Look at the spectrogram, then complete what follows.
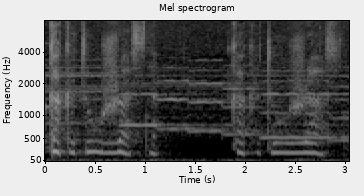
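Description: An actress playing a tiny, sensitive, polite male ship's doctor in a radio play, expressive and plaintive. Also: medium pitch, moderate pace, faint music behind, lightly acted. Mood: troubled, hurt. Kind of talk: Russian radio play acting.

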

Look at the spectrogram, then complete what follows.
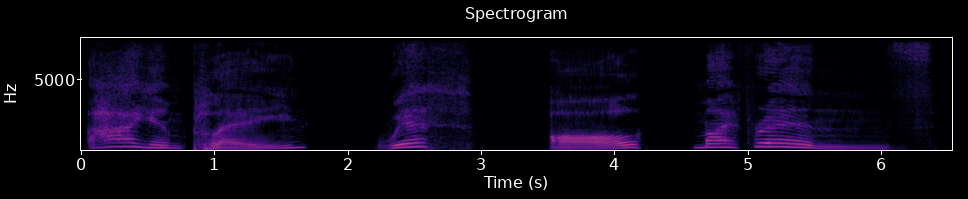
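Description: A storyteller reading a children's read-along story in deliberate, sing-song phrases with pauses. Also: medium pitch, huge pitch swings, no echo, studio quality. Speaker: read-aloud narrator.

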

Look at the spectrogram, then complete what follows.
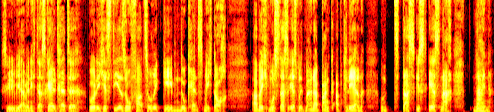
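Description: A man's voice: sits low, normal speed, fairly bright tone, no room sound, studio quality. A man voicing a weary, cornered husband who reasons defensively and with controlled restraint in an audiobook. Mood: placating. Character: weary, cornered husband, stubbornly unimpressed, placating. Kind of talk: audiobook character dialogue.

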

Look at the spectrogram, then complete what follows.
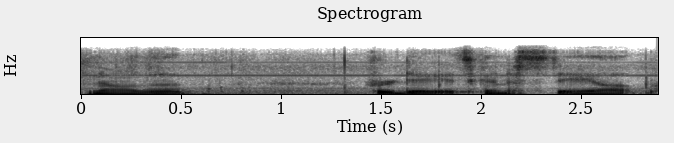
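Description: Guy mumbling to himself while fiddling with buttons, gravelly low voice, flat delivery, dull lo-fi camera audio w faint hum. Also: unhurried. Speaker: hobbyist setting up a device. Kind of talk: off-the-cuff thinking aloud. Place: indoors at a desk.

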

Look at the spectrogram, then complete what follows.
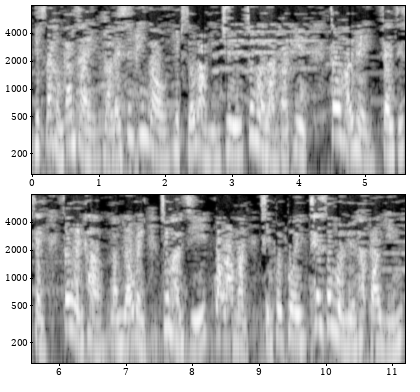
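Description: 音樂襯底嘅女電台報幕員. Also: female voice, mid-range voice, animated, moderate pace, hardly any pauses. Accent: Hong Kong Cantonese. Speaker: radio announcer. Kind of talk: scripted credits announcement. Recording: radio announcement over music.

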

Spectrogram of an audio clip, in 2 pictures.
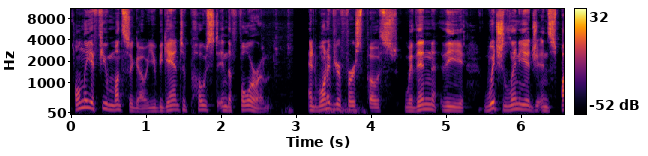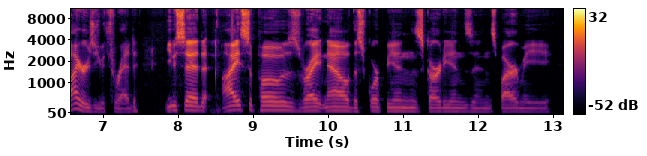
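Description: A man reading aloud casually and haltingly on a live comedy podcast. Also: medium pitch, no room sound. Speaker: podcast panelist and reader.

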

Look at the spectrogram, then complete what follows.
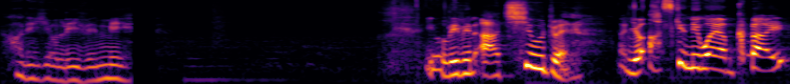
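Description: An actor playing a devoted husband in an emotional film drama, pleading, repetitive and overwrought. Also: male voice, high voice, moderate pace. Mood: tearful pleading.

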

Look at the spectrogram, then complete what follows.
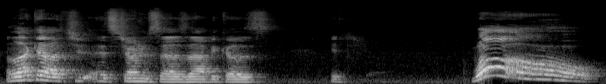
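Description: Young guy doing reaction vids, slangy and excitable, voice jumps all over, echoey bedroom. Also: on the high side, takes it slowly. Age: young adult. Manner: giggly, exclamatory, slangy. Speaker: reaction video host. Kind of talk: casual reaction commentary. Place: small bedroom, indoors. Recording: roomy, echoey bedroom sound.

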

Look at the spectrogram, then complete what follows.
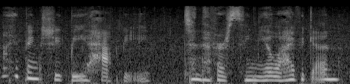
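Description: A woman's voice: medium pitch, moderate pace, a little hiss or hum, lightly acted, poor audio. A woman playing a brash, loyal young vampire's servant in an ASMR audio roleplay, with a cocky, blunt, casual way of talking. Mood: glum, confiding.

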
